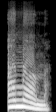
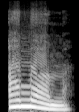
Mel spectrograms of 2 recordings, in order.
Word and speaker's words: un homme: For example, un homme. Notice how the N carries over because the word starts with a silent H. Let's pronounce it together. Un homme.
